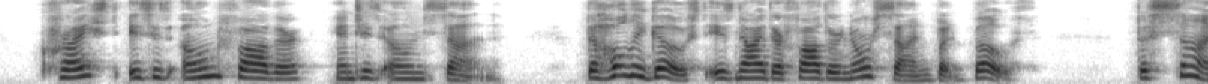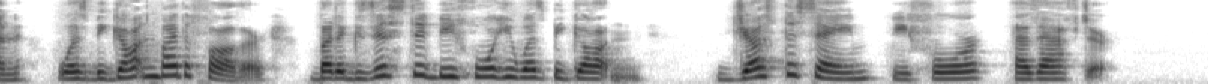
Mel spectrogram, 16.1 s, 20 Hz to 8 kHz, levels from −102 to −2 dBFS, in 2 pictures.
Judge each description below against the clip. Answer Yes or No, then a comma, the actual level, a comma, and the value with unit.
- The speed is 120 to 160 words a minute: Yes, average, 140 wpm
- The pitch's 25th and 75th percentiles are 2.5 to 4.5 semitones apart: No, average, 4.9 semitones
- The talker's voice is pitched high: Yes, very high, 250 Hz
